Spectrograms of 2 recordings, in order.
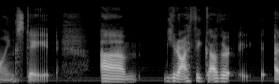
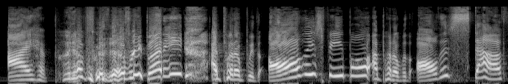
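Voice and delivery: put-on loud, high-pitched ranting kid voice; imitated son's meltdown; 6 semitones higher, 7 dB louder than usual. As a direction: mimic a five-year-old losing it after school. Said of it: "he just loses his shit".

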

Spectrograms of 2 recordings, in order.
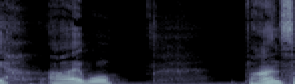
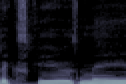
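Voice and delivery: slow, soft, pointed excuse me; lowered voice; 3 semitones higher, 9 dB quieter, slower than usual. Retold or imitated. To the rude pharmacy clerk, quiet and slow. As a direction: drop the voice low and slow to make a point. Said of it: "I lowered my voice really, you know, low".

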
